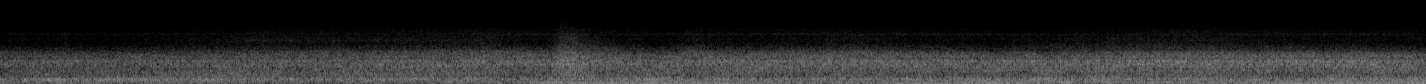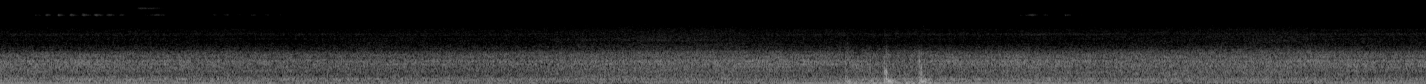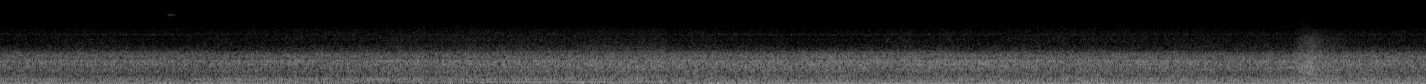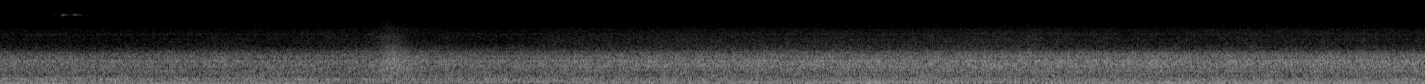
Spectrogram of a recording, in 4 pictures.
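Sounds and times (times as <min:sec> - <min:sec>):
car driving on road: 0:00.0 - 0:57.0.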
